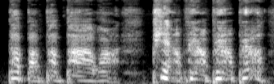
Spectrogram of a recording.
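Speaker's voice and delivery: high mock kung fu sounds; mock punch noises. Picturing himself as a fighter, mock punch sounds. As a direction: pop out imagined punches. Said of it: "I'm thinking I'm all like".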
